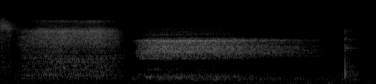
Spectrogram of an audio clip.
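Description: Deep breathing during a yoga pose: two long, close hissing breaths, one out and one in, each lasting over a second, followed by a brief faint puff of air.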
